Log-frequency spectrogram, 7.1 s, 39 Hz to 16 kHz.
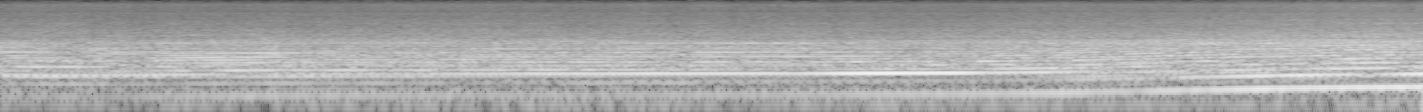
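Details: BMW 325i engine with a whirring tone that climbs in pitch as revs rise; owner suspects the alternator or guide pulley, not confirmed.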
